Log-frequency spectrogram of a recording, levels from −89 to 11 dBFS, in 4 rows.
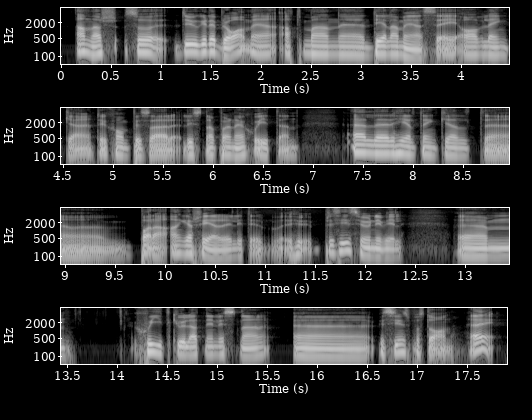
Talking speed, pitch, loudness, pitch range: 135 wpm, 120 Hz, -19 LUFS, 105-135 Hz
